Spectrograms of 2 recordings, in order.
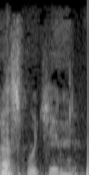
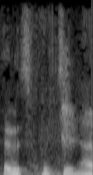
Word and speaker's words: Rasputin: Čte se to Rasputin. – Jo, jasně. Rasputin, ano, přesně tak.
